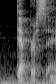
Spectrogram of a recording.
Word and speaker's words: Depressé: It's the Depressé. Depressé. Depressé. Okay. Depressé. Like leprosy, but with a D.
